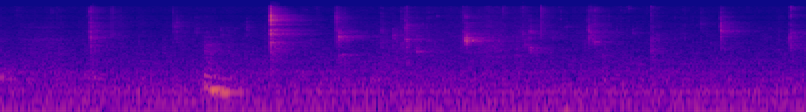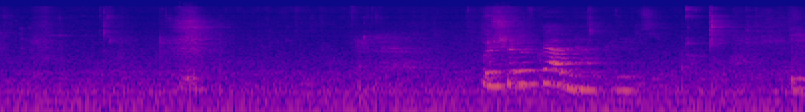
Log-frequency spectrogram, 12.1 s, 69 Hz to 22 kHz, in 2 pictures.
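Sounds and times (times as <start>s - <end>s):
wet chewing and lip-smacking: 0.5s - 7.4s, 10.3s - 12.0s.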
